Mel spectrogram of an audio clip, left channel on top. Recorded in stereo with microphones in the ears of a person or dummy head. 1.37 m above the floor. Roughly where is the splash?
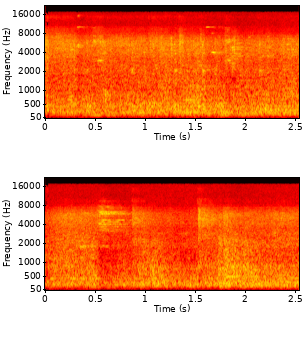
I don't hear a splash.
